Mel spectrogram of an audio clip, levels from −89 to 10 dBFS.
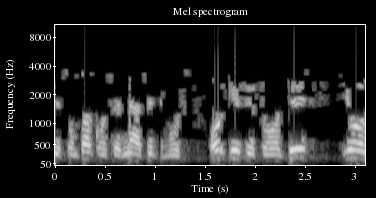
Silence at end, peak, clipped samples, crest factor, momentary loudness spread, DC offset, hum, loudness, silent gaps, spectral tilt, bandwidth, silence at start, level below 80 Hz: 0 s; 0 dBFS; under 0.1%; 14 dB; 7 LU; under 0.1%; none; -14 LUFS; none; -8 dB/octave; 3.8 kHz; 0 s; -62 dBFS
